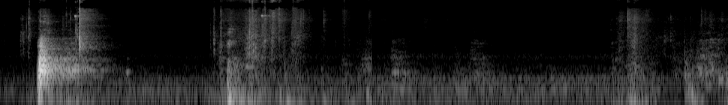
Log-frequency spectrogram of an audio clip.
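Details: Willy, a pit bull, frightened yet curious about a new toy dinosaur holding a lollipop; one sharp loud bark, then quieter rustling and a couple of faint muffled sounds in a quiet room.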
